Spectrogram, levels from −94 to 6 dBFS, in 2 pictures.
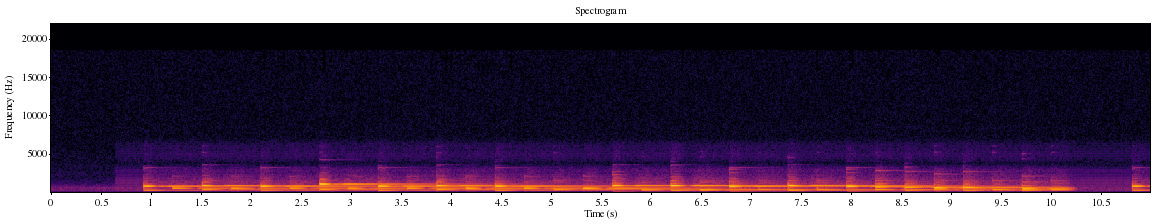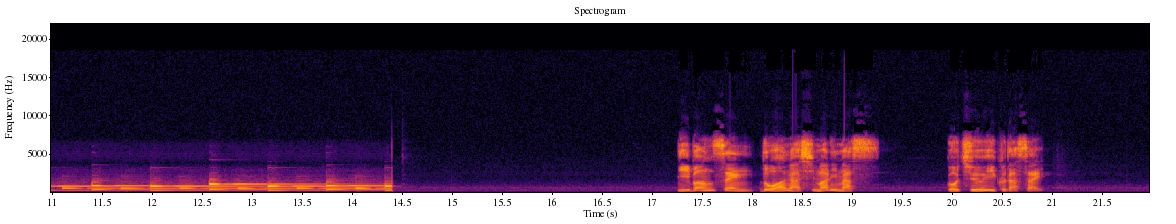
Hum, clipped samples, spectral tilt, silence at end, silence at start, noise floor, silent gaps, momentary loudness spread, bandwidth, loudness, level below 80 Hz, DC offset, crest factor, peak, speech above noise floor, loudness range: none; under 0.1%; -1 dB/octave; 1.1 s; 0.9 s; -59 dBFS; none; 8 LU; 8.2 kHz; -19 LUFS; under -90 dBFS; under 0.1%; 20 dB; 0 dBFS; 42 dB; 6 LU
